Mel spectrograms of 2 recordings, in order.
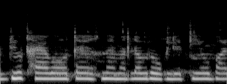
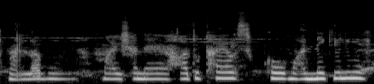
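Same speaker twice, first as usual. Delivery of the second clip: usual speaking voice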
